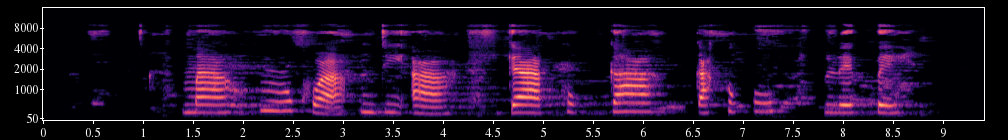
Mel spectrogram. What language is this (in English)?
Igbo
